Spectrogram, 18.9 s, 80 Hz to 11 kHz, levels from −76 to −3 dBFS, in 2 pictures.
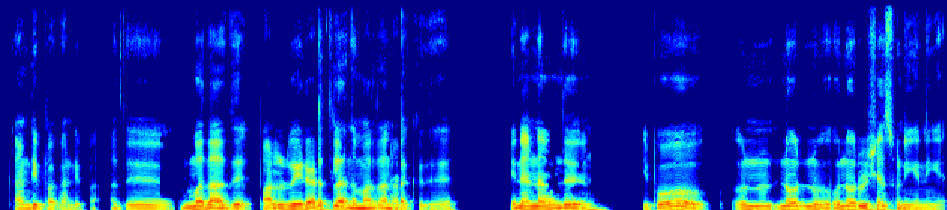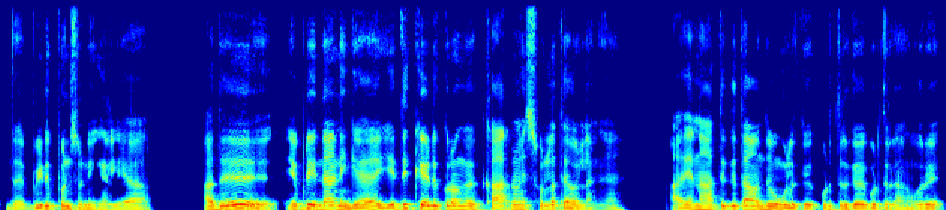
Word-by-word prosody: கண்டிப்பா, 95 0 0
கண்டிப்பா. 90 -1 -10 0.2
அது 95 - -6 0.5
உண்மதான் 135 -3 +4
அது. 100 +1 +2 0.2
பல்வேறு 135 +7 +4
இடத்துல 145 +2 +2
அந்த 115 -3 +2
மாரி 105 0 +4
தான் 110 -3 +1
நடக்குது. 95 0 -6 0.8
என்னென்னா 145 +1 +4
வந்து 125 0 +3 0.8
இப்போ 135 - 0 0.8
இன் 145 - +2 0.3
இன்னொரு 160 +2 +2 0.4
இன்னொரு 160 +2 +2
விஷயம் 160 +3 -1
சொன்னீங்க 95 -2 -2
நீங்க. 85 -2 -7
இந்த 100 - -7 0.2
விடுப்புன்னு 150 +2 0
சொன்னீங்க 90 -2 -4
இல்லையா. 90 +2 -4 0.7
அது 150 +3 +1 0.7
எப்படின்னா 180 +3 +2
நீங்க 130 -5 +2 0.3
எதுக்கு 205 +6 -1
எடுக்கிறோம்ங்க 165 -2 0 0.2
காரணம் 175 +6 -2
சொல்ல 155 +5 -1
தேவையில்லங்க. 95 -3 -2 0.7
அது 120 +1 -2
ஏன்னா, 140 0 0
அதுக்கு 155 +3 -2
தான் 165 -1 +2
வந்து 145 +1 +1
உங்களுக்கு 120 -6 0
குடுத்திருக்கவே 135 -1 0
குடுத்திருக்காங்க - - -4
ஒரு 100 0 +1
135 Hz, 130 wpm, -22 LUFS, 100-155 Hz, 0.8 s, உண்மதான்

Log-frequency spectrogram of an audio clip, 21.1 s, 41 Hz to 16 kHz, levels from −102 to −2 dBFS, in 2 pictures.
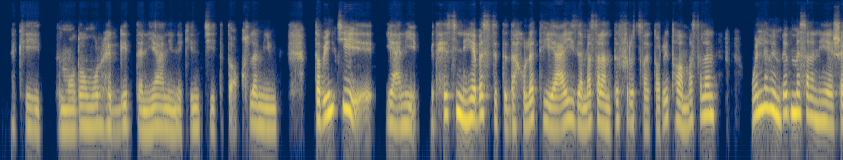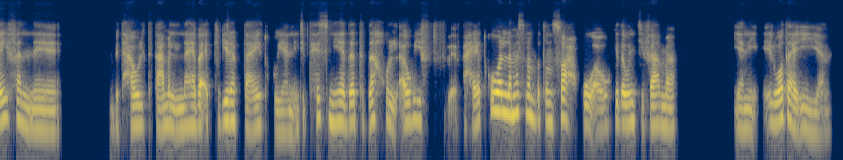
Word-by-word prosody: أكيد، 140 -3 -8 0.2
الموضوع 135 +3 -2
مُرهِق 150 0 -2
جدًا 145 +1 -5
يعني 140 +1 -1
إنِك 135 +1 -6
أنتِ 140 0 -6
تتأقلمي، 145 +1 -4 0.5
طب 185 0 +5
أنتِ 255 +7 +7
آآ 420 - +5 0.2
يعني 155 -2 -2
بتحِسّي 230 +1 +4
إن 220 - +10
هي 195 +1 +7
بس 220 -2 0
التّدخُّلات 175 +3 -2
هي 150 -3 +2
عايزة 165 +2 +2
مثلًا 160 -1 +1
تفرض 170 0 -5
سيطرتها 165 +5 -3
مثلًا؟ 215 +9 +1 0.5
والّا 255 +7 +6
من 260 -6 +8
باب 235 +3 +3
مثلًا 230 -5 +5
هي 170 -2 +1
شايفة 180 +4 0
إن 135 -4 -4 0.6
بتحاول 155 +1 -3
تتعامل 150 0 -2
إنها 150 +3 -2
بقى 160 - +3
الكبيرة 180 +2 -1
بتاعتكم؟ 150 -6 -6
يعني 125 0 -7
أنتِ 140 - -12
بتحسي 200 -2 -7
إن - - -2
هي 170 -1 +1
ده 170 - +2
تدخّل 170 -3 -4
أوي 185 +2 -1
ف - - -7
ف - - -22
في - - -9
حياتكم؟ - - -2
والّا 245 -3 +8
مثلًا 225 -3 0
بتنصحكم 175 -1 -2
أو 145 -1 -2
كده 170 0 +1
وأنتِ 165 -2 -3
فاهمة؟ 150 -2 -2 0.7
يعني 140 -1 -7
الوضع 170 0 +1
إيه 135 -2 -3
يعني؟ 125 +2 -12
160 Hz, 170 wpm, -21 LUFS, 145-190 Hz, 0.7 s, إن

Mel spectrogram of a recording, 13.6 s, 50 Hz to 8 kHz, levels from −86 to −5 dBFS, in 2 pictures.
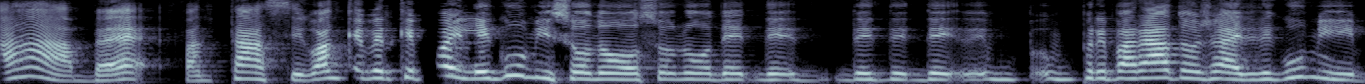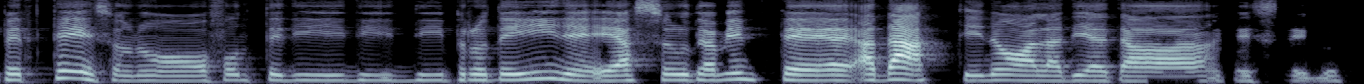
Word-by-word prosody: Ah, 295 - 0
beh, 185 +7 +1 0.2
fantastico, 195 +4 -1
anche 255 +2 +2
perché 260 0 -1
poi 340 -2 +3
i 245 - -3
legumi 255 +2 +1
sono 220 -2 +1
sono 215 0 -4
de 210 -1 -4
de 200 -2 -6
de 215 +1 -4
de 215 -2 -5
de 205 -1 -3
u 220 - -8
un 210 -1 -9
p - - -29
un 215 -2 -8
preparato, 255 +1 +3
cioè 235 -2 +3
i 205 - -3
legumi 225 -2 -3
per 200 -1 -3
te 255 -4 +2
sono 175 -2 -6
fonte 190 0 -7
di 185 -1 -8
di 185 -1 -11
di 190 +1 -9
proteine 200 +1 0
e - - +1
assolutamente 190 +1 +2
adatti, 195 -2 +6
no, 190 0 +1
alla 175 -1 +1
dieta 165 -2 -1
che 85 - -11
segui. - - -13
205 Hz, 170 wpm, -24 LUFS, 185-230 Hz, 0.2 s, adatti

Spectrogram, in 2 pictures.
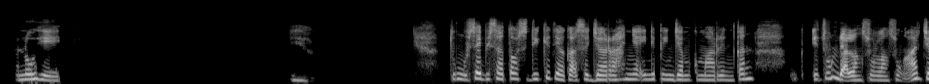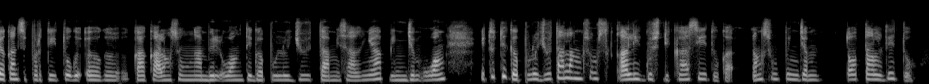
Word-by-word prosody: dipenuhi. 215 -4 +2 2.3
Iya. 190 -5 -10 1.3
Tunggu, 240 -3 -2
saya 265 +2 +7
bisa 245 +1 +4
tahu 265 - +4
sedikit 245 +4 +2
ya 230 - +5
Kak, - - +3
sejarahnya 225 +2 +4
ini 225 +1 0
pinjam 220 -3 0
kemarin 205 -2 -3
kan, 245 +5 +1 0.6
itu 235 +4 +2
ndak 230 - +7
langsung-langsung 200 0 -1
aja 255 0 +6
kan 240 0 +1
seperti 215 -3 -2
itu. - - -3
Eee 210 -1 -2
eee, 195 -1 -10
Kakak 200 -2 +2
langsung 205 +1 -3
ngambil 205 0 -3
uang 200 +1 -4
Rp30.000.000 205 0 -3
misalnya, 195 +5 -1
pinjam 200 +1 -2
uang 220 +4 0 0.3
itu - - -3
Rp30.000.000 245 - 0
langsung 280 -1 -1
sekaligus 240 -2 +2
dikasih 235 +3 -1
itu 185 - -11
Kak, 175 - -6 0.2
langsung 245 +4 -3
pinjam 220 -3 -4 0.2
total 230 0 -1
gitu? 265 +1 -8
220 Hz, 135 wpm, -25 LUFS, 205-240 Hz, 2.3 s, saya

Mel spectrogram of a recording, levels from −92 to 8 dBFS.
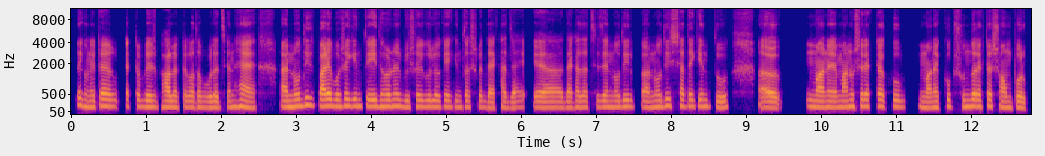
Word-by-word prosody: দেখুন, 175 -5 -1
এটা 175 - +3 0.3
একটা 165 - -4
বেশ 155 -1 +3
ভালো 150 0 +4
একটা 155 +2 -4
কথা 150 0 -1
বলেছেন। 145 +1 -1
হ্যাঁ, 150 -4 +4 0.4
আ - - +4
নদীর 185 +4 +1
পাড়ে 170 +1 +10
বসে 170 +1 +1
কিন্তু 170 -1 -3
এই - - +5
ধরনের 165 +1 +1
বিষয়গুলোকে 160 0 -1
কিন্তু 150 0 -7
আসলে 155 +1 -7
দেখা 135 +2 -2
যায়। 140 +1 -2 0.2
এয়া 140 -1 +3 0.2
দেখা 145 +1 0
যাচ্ছে 145 0 -6
যে 155 - +2
নদীর 160 +2 -1
পা - - -2
নদীর 165 +3 -1
সাথে 170 -1 0
কিন্তু 165 -3 -3 0.6
আ - - +3 0.7
মানে 150 0 +4 0.2
মানুষের 165 +2 +1
একটা 170 - +1
খুব 160 -1 -1 0.4
মানে 140 +1 +2
খুব 170 - -3
সুন্দর 160 +1 +3
একটা 170 +3 +1
সম্পর্ক। 140 -2 0
155 Hz, 185 wpm, -22 LUFS, 145-170 Hz, 0.7 s, পাড়ে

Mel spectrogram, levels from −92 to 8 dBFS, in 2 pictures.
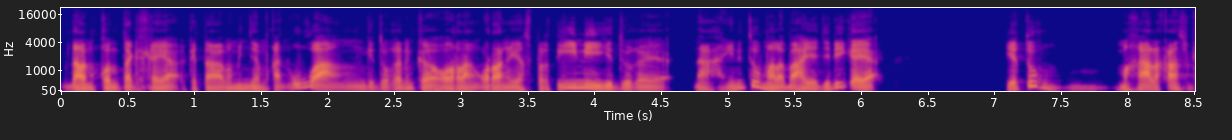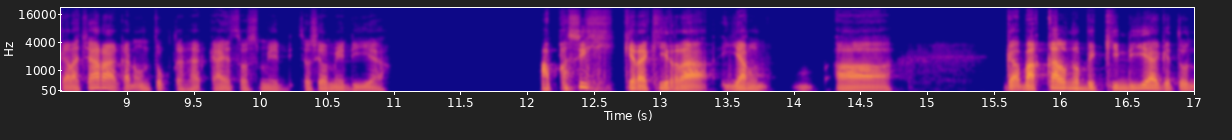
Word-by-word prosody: dalam 125 0 +1
konteks 120 -3 -4
kayak 115 -2 -5
kita 115 -1 -4
meminjamkan 115 0 -7
uang 115 - -2
gitu 110 0 -11
kan 135 +2 -6
ke 130 - -8
orang-orang 115 +1 -1
yang 110 - -10
seperti 135 +9 -6
ini 170 -6 0
gitu 120 -2 -5
kayak 100 -3 -8 0.2
nah - - -7
ini 115 - -8
tuh 225 +5 -4
malah 100 -1 -1
bahaya 115 +5 0
jadi 115 - -4
kayak, - - +2 1.0
dia - - -1
tuh 250 - -3
m 150 -11 -12 0.5
menghalalkan 130 -1 0
segala 120 -2 -3
cara 165 +6 +4
kan - - -4
untuk 115 -1 -9
terlihat 110 0 -8
kaya 115 +1 -3
sosmed 105 -2 -11
sosial 115 +2 -5
media. 100 -4 -7 1.2
Apa 140 - +1
sih 205 - +3 0.3
kira-kira 135 -2 +6
yang 130 -1 +2 0.2
m 120 - -15 0.2
eee, 110 -4 +4 0.9
gak 130 - +4
bakal 150 +3 +9
ngebikin 140 0 -1
dia 145 +2 +4
gitu 130 -1 -3
120 Hz, 160 wpm, -25 LUFS, 110-135 Hz, 1.2 s, bakal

